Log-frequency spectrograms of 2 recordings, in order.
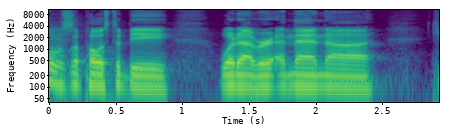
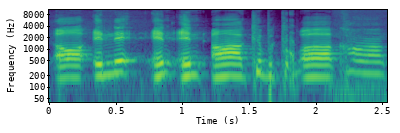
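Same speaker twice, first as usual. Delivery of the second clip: high, halting mock British; badly faked British, pitched up; bad British accent; 9 semitones higher, slower than usual. Shown as a demonstration. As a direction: fumble through a fake British voice. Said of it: "good British accent".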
